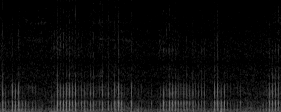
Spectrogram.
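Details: Persian kitten purring while yawning and playing with a camera; soft rhythmic pulsed purring in bursts of about half a second to a second, alternating with brief quieter gaps, steady throughout.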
